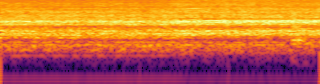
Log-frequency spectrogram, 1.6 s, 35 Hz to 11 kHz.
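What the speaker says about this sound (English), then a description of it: "it is the most powerful hairdryer" A hair dryer blows at full power on medium heat, drawing about 1,066 watts from an AFERIY 2400W power station, a loud, steady whooshing roar held close to the microphone with no pauses.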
